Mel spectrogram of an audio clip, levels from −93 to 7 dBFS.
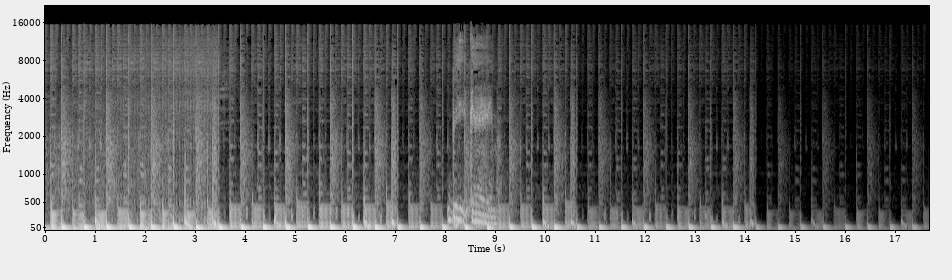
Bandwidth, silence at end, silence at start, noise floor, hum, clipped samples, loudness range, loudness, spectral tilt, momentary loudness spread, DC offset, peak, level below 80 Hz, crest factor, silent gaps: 16 kHz; 0.25 s; 0 s; -39 dBFS; none; under 0.1%; 17 LU; -18 LUFS; -5.5 dB/octave; 15 LU; under 0.1%; -2 dBFS; -18 dBFS; 16 dB; none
